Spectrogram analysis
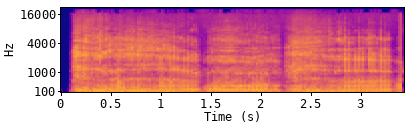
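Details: Jaguar roaring: three long, deep, rough roars in succession, each over a second in length, heavy in low tones, separated by brief breaths.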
